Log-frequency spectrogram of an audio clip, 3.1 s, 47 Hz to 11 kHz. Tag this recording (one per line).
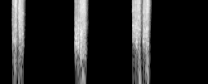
AK47
Ak
reload
AK74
